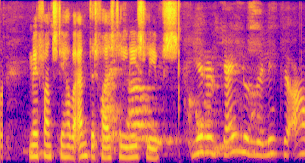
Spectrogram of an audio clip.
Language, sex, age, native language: Icelandic, female, 11, Icelandic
